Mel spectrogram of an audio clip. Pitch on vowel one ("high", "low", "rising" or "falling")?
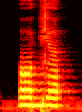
low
